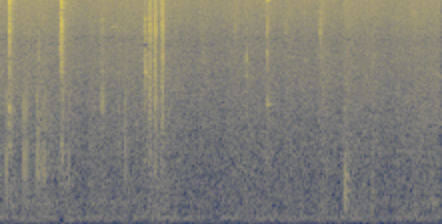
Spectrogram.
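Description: A handful of faint, irregular small clicks as metal quick-connect wire terminals are handled and pushed onto the tabs of a replacement on/off switch.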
